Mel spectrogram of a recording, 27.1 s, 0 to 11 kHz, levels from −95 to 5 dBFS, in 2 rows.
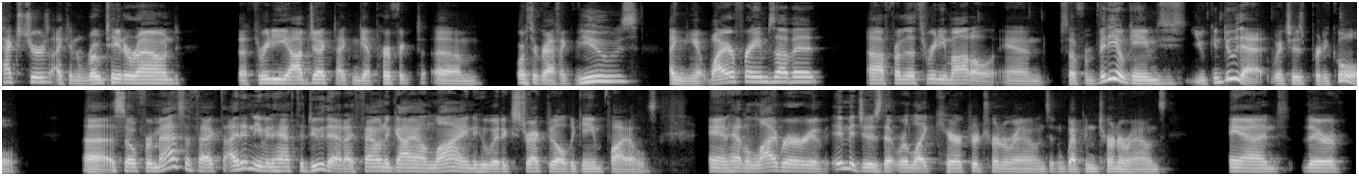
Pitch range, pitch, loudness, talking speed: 120-145 Hz, 130 Hz, -18 LUFS, 175 wpm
